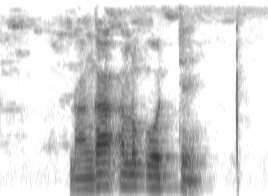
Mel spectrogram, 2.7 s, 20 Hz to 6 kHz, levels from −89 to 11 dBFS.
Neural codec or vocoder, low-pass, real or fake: none; 5.4 kHz; real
